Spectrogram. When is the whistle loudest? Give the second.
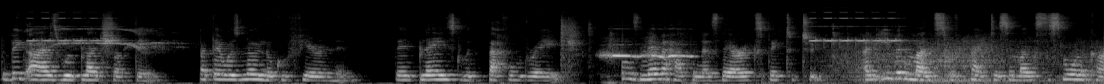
6 s.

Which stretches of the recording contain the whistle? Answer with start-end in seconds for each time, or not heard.
0.3-1.9, 5.6-7.0.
